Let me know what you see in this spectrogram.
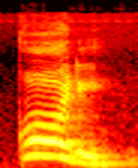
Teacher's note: La letra Q simple tiene sonido fricativo.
